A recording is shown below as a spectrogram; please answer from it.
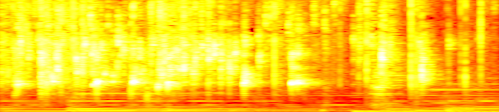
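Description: Coriander seeds frying in hot oil in the same oil used for dried red chillies, while making a sweet-sour jujube (kul) pickle; a steady close crackling sizzle with soft pops, heard alone.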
